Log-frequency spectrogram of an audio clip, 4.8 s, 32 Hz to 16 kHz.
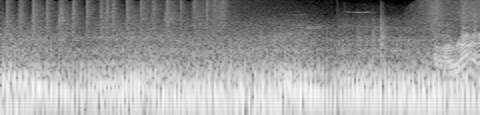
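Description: A Bobber 650 motorcycle being ridden on city streets, its engine a steady low droning hum with shifting pitch as it revs, heard close and continuous with speech over it.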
